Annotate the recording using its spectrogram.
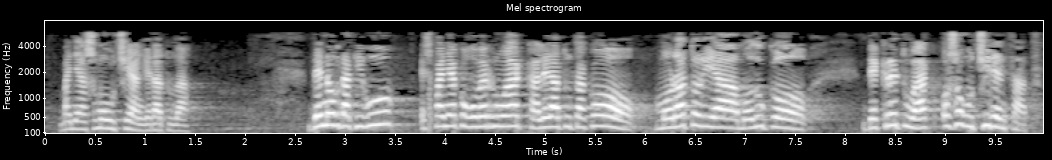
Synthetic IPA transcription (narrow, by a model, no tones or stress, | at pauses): baɲaːzmo̞ut͡ʃeaŋɡe̞ɾat̪uð̞a | d̪e̞no̞kd̪akiɣ̞ue̞spaɲiako̞ɣ̞o̞β̞e̞ɾnuakːale̞ɾat̪ut̪ako̞mo̞ɾat̪o̞ɾiamo̞ð̞uko̞ | d̪e̞kɾe̞t̪uako̞so̞ɣut͡ʃiɾe̞nt͡sat̪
